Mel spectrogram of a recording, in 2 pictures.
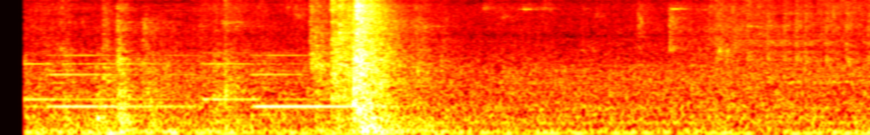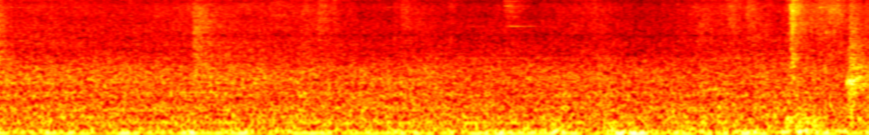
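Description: A train rumbles low and steadily.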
